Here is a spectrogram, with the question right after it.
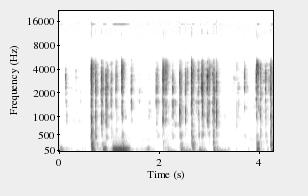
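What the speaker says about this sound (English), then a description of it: "So here in the browser, I'm just going to type the name of my website." Typing on a computer keyboard to enter a website address in a browser: bursts of quick, close keystroke clicks with short pauses between, alone without speech.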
